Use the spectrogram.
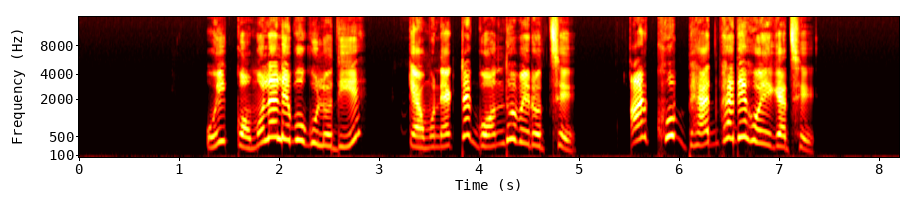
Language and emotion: Bengali, disgusted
